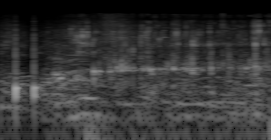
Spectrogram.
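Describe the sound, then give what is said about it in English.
Liquid medication pours into a container during a pharmacy technician training exercise. A continuous trickling runs throughout, opened by two bright drips or plinks. “The dosage form is liquid, right? So you pour that in there.”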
